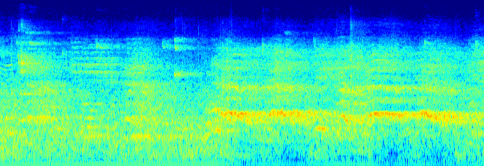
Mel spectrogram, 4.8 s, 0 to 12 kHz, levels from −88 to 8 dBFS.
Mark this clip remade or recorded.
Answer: recorded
